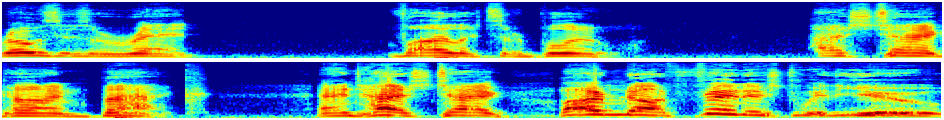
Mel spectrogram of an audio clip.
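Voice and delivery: very loud, booming put-on voice of huge scary giant. Reading a wrestler's poem aloud: Braun Strowman voice. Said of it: "let me read you his poem in this Braun Strowman voice".

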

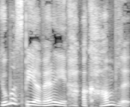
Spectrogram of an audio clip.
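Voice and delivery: put-on vampire voice. Retelling a film scene, voicing a shopkeeper as Dracula voice. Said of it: "I'm making her into Dracula".

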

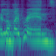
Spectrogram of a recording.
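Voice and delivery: put-on Hindi accent. Imitating a content creator's greeting with a Hindi accent. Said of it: "with a Hindi accent".

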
